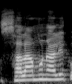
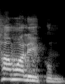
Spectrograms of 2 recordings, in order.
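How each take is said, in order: First: The 'l' sound in the first word is pronounced. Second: The 'l' sound in the first word is dropped. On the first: It wishes peace on the listener. The speaker calls it right. "মানে আমি তোমার জন্য শান্তির কামনা করি" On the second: It wishes death on the listener. The speaker calls it wrong. "লাম খেয়ে ফেলে"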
